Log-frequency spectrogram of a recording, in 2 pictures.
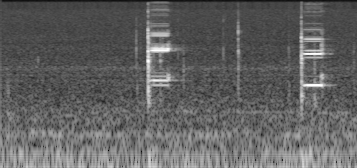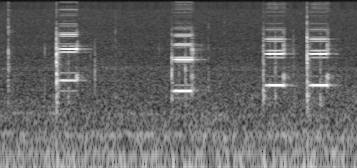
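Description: A telephone keypad in Syberia: The World Before dialing a number: seven short, faint electronic tones in an irregular sequence over a low background hum.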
